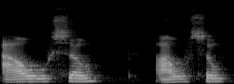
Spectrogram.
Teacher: So he's saying also, also, so he is com- separating the ah and the u sound and saying them separately, which is really wrong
